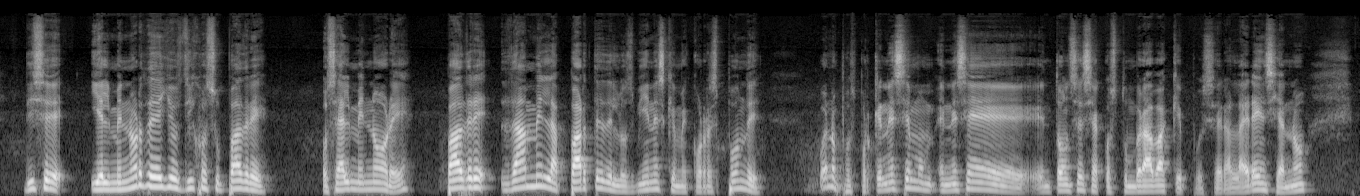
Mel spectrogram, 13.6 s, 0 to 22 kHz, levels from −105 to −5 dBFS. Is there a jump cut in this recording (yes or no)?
yes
